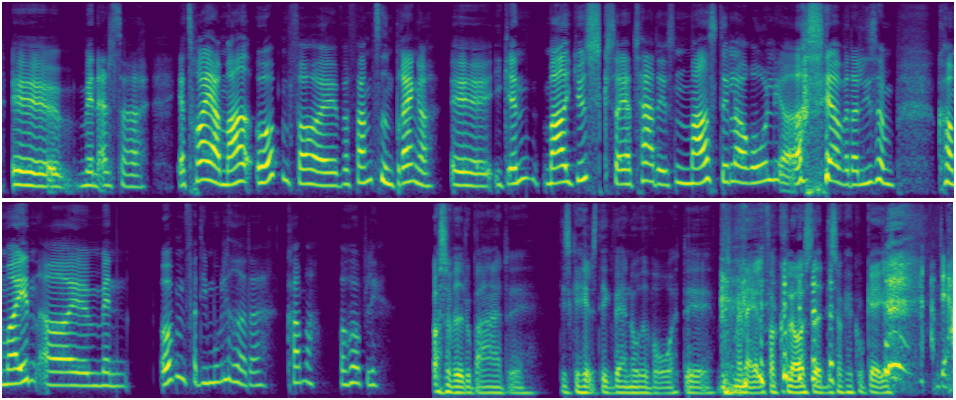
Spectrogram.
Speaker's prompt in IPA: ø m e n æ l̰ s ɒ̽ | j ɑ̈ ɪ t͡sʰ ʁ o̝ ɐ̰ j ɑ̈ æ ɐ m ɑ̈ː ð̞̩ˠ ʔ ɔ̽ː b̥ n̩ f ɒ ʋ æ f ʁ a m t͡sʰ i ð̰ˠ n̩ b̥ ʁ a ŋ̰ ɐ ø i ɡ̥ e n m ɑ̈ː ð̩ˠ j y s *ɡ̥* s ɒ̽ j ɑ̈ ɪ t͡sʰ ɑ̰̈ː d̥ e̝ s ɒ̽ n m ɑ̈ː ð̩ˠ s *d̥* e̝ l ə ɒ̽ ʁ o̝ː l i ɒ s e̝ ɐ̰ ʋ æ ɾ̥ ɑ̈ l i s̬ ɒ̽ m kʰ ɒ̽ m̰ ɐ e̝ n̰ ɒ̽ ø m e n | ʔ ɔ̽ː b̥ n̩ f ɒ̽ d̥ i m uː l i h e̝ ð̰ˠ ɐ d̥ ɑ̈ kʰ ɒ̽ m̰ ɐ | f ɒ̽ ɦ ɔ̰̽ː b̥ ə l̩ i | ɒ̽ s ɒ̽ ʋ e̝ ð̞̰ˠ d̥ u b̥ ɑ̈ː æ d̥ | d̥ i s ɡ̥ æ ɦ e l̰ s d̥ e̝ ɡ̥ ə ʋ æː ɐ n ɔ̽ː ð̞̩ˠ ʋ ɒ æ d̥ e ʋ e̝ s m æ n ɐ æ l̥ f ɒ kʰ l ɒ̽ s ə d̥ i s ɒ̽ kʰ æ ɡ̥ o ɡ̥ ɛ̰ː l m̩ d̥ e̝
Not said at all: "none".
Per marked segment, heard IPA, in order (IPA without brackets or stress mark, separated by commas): ɡ̥, d̥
